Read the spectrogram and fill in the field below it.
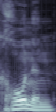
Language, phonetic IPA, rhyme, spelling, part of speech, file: German, [ˈkʁoːnən], -oːnən, Kronen, noun, De-Kronen.ogg
- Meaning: plural of Krone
